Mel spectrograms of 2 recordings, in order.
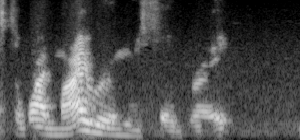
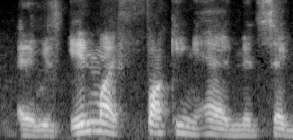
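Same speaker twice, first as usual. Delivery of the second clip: plain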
